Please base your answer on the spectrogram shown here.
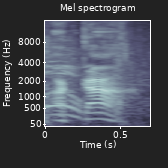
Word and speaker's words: Acre: Alright, so it's pronounced Acre.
